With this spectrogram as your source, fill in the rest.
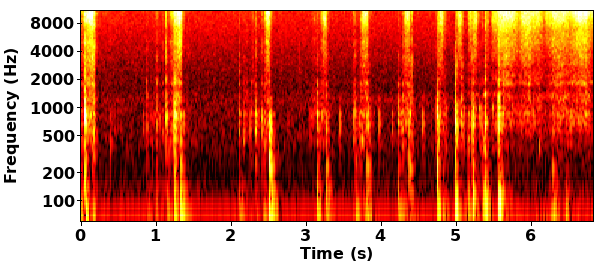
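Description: Long nails rub and scratch across the top and side faces of a long, hollow, printed cardboard shoe insole box. Short, dry scratching strokes and soft taps come in uneven bursts, with a low, hollow body and a quick, dead decay. A faint, bright hiss of steady rubbing lingers near the end.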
